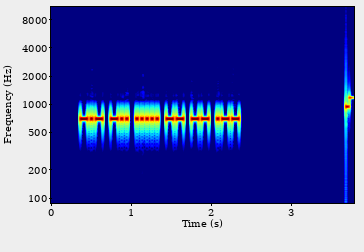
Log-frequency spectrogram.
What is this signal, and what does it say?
Morse code, heard as a keyed tone, about 35 wpm, 700 Hz. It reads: KD5MMW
